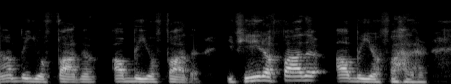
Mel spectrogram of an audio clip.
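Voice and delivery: put-on New York accent. Retelling what a psychiatrist told the crowd, in a New York accent. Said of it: "he said it in a New York accent".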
